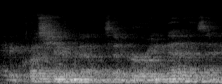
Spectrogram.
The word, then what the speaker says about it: Beringia: (audience member) I have a question about ber-ringe-ga, is that how you pronounce it, ber-ring-ia (Erlandson) Beringia (audience member) Beringia It covers a wider swath than I was aware of for a long time.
